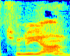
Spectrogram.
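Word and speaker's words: Tunuyán: Say, can you uh, pronounce the river? Beth just put the spelling down. Tunuyan River? yeah, Tunuyan River. Yeah, Tunuyan.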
